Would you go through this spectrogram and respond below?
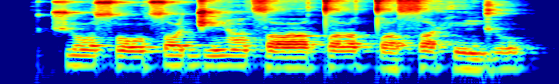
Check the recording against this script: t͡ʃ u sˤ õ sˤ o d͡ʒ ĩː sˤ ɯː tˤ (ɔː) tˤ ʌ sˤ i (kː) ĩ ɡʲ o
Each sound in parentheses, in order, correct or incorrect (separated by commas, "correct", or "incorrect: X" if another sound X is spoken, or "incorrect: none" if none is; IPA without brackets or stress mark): incorrect: ʌː, incorrect: x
